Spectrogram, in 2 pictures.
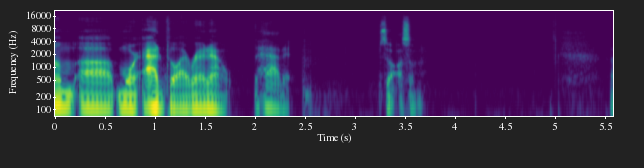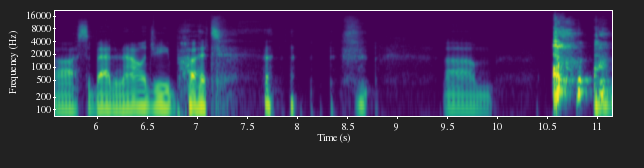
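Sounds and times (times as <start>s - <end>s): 
speech: 0.0s - 2.4s, 3.2s - 3.8s, 5.0s - 11.1s
person coughing: 10.6s - 11.1s.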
